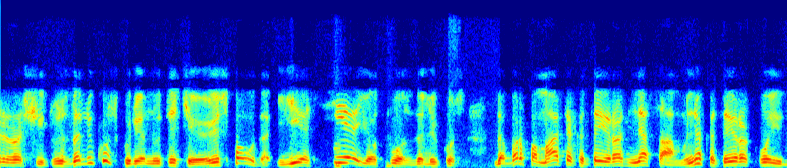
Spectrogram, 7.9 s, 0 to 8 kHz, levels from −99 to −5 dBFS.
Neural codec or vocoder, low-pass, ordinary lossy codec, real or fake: none; 7.2 kHz; AAC, 48 kbps; real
